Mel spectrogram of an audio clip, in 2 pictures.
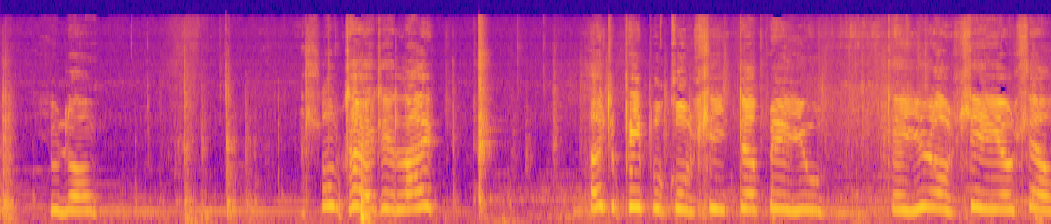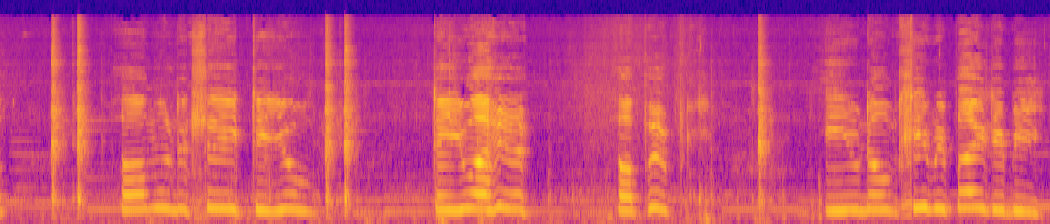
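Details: Dysarthria from cerebral palsy in a male motivational speaker.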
